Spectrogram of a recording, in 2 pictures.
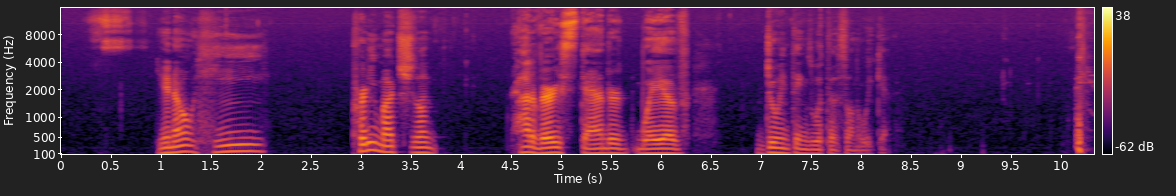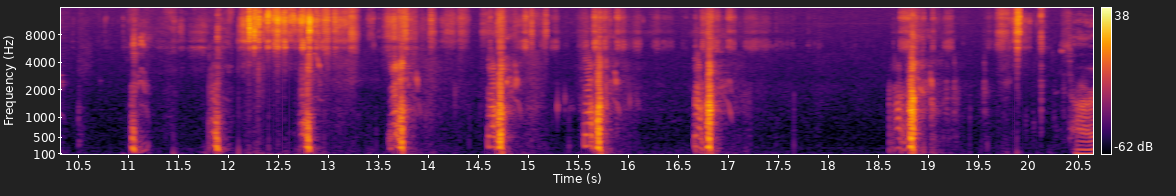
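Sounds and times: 
speech: 0:01.0 - 0:02.1, 0:03.0 - 0:03.8, 0:04.5 - 0:06.4, 0:07.0 - 0:08.4
person sneezing set off by dust: 0:10.1 - 0:10.4, 0:11.0 - 0:12.1, 0:12.7 - 0:13.0, 0:13.6 - 0:14.0, 0:14.6 - 0:16.0, 0:16.6 - 0:17.2, 0:18.6 - 0:19.3.

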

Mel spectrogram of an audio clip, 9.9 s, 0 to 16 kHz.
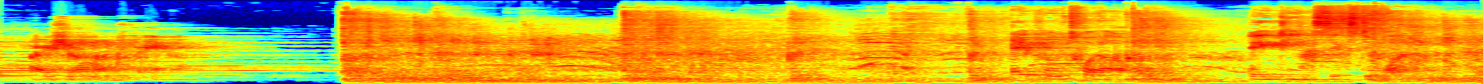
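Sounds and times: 
speech: 0:00.2 - 0:01.2, 0:08.3 - 0:09.8
cannon fire: 0:02.3 - 0:08.3.

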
